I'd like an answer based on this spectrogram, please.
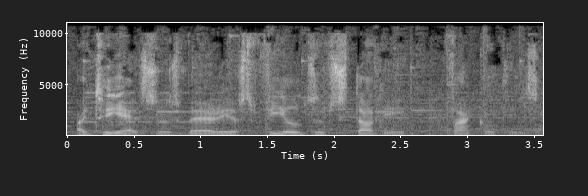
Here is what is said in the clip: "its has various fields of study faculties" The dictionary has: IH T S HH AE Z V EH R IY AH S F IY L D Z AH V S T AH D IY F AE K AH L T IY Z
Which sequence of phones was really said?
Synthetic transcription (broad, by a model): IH T S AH Z V EH R IY AH S F IY L D Z AH V S T AH D IY F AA K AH L T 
